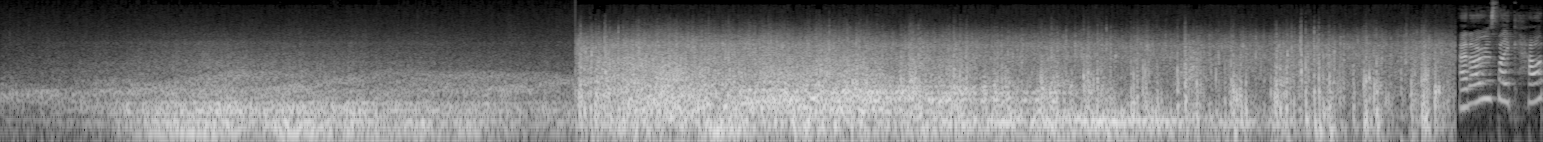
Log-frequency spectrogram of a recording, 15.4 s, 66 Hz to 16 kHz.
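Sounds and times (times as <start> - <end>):
low rolling thunder: 0.0 - 14.6
heavy steady downpour: 5.8 - 14.6.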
